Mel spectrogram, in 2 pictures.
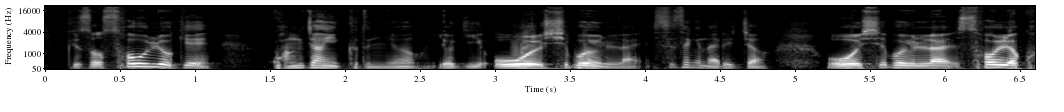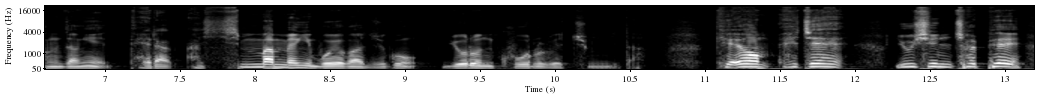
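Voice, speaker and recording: A man in his forties teaching a high school history lesson, casual and joking, now and then shouting out slogans. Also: no echo, clean studio sound. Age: 40s. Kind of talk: lecture for high school students.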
